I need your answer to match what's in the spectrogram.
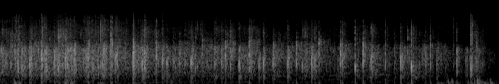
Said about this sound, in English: So you guys give her a round of applause as she comes.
